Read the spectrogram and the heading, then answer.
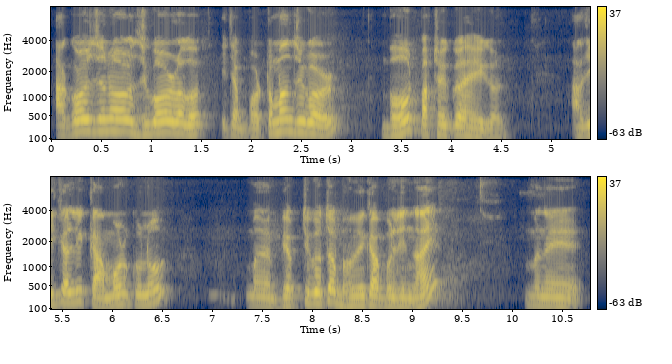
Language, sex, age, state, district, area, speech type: Assamese, male, 60+, Assam, Kamrup Metropolitan, urban, spontaneous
